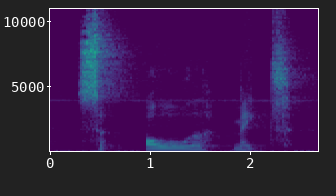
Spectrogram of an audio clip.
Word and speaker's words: soulmate: So press your lips together for the w and use your tongue for the ul, soulmate. And remember that ate makes an eight sound, not atty, eight. The E is silent.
